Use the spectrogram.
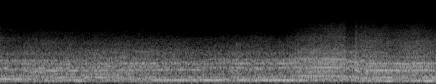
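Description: Race cars lapping Laguna Seca in an endurance racing video game, a continuous loud engine drone that rises in pitch as a car accelerates, with no talking.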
